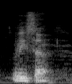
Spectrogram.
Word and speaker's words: LISA: But in 10 years, we're going to have LISA, how are they pronouncing it? – LISA.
